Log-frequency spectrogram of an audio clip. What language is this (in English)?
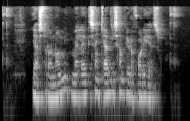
Greek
